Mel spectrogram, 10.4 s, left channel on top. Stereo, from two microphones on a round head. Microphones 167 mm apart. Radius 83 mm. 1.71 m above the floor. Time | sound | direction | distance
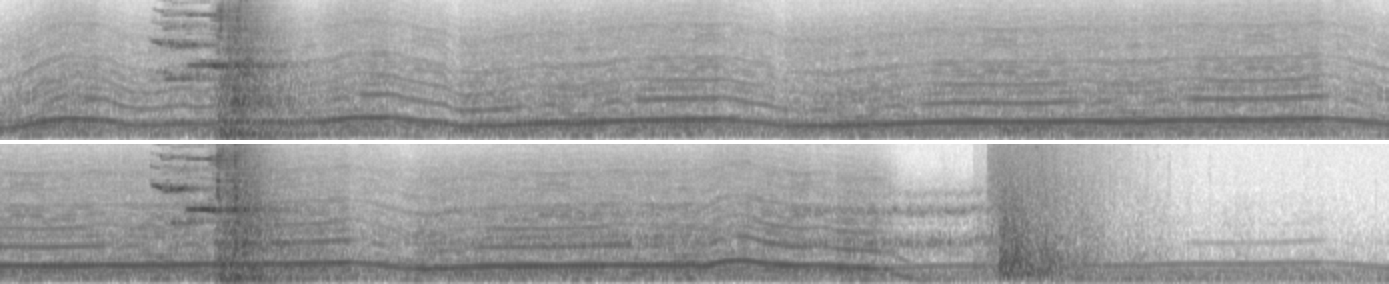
1.1 | a door slam | 55° right (ahead or behind) | 7.5 m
